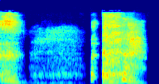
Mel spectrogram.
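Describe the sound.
Throat clearing from someone with something caught in the throat: a rough voiced rasp, a breathy stretch, a short sharp burst, then a longer harsh clearing, loud and without talk.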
